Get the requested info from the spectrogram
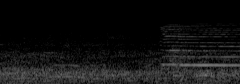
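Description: Football pitch sound during a training match: distant players' voices, then near the end a single high-pitched call held steady for about a second, the loudest sound here.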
